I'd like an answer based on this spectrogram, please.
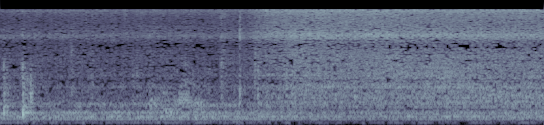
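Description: A click as the kettle is picked up, then, about two and a half seconds in, a loud steady hiss starts as boiling water is poured from the kettle into a hot, oiled frying pan, sizzling and steaming. A steady rushing noise runs underneath throughout.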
